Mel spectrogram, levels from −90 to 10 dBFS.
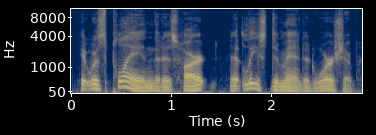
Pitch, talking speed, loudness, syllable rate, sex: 110 Hz, 205 wpm, -18 LUFS, 5.1 syllables/s, male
